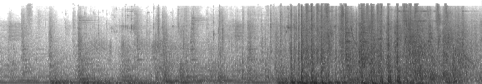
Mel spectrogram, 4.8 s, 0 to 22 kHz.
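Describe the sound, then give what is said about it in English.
Dense gunfire from a shootout scene in a 2005 action film, set upstairs in a 99-cent store. Many rapid shots blend into a sustained crackling barrage that grows louder about halfway through. “it was a very extensive shootout upstairs there, which was called the 99 cent store that Stuart cut.”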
